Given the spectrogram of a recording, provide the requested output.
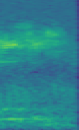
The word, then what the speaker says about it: ISIS: mantran de los misterioso, que se pronuncia ISIS en dos, se reparte en dos sílabas. y así se pronuncia el manchatis. La s es como un silvo dulce y apacible.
